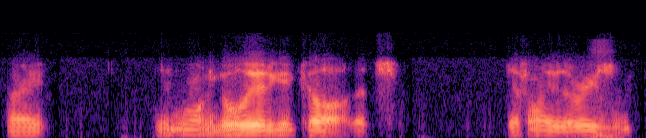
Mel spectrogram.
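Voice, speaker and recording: A man's voice: medium pitch, normal speed, vocal fry, no room sound, phone-quality sound. A man answering questions under interrogation in short, conceding replies. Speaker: person being questioned.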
